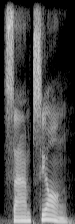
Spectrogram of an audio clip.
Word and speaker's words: Samsung: So when it is in the end, you pronounce it. In the beginning, you don't pronounce it. End, you pronounce it. Ing, seong, Samsung, Samsung.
